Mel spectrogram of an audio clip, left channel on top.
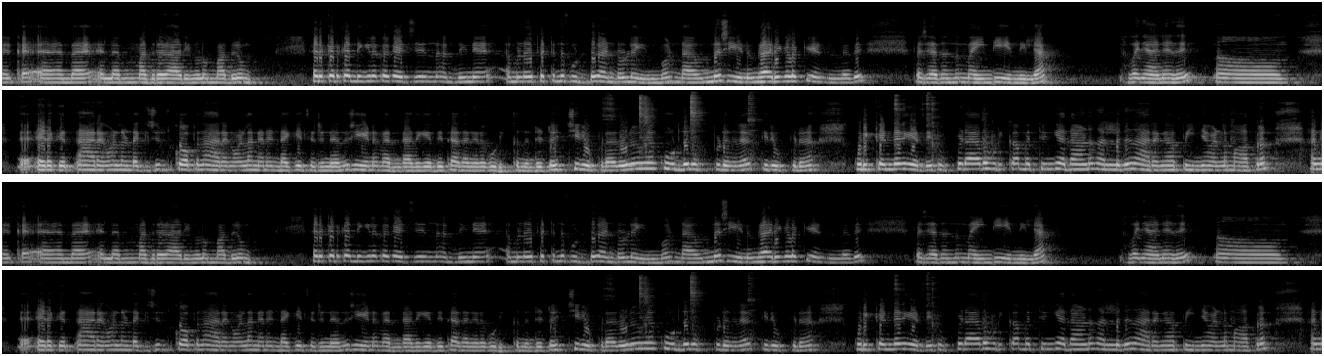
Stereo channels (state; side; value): quieter; right; 6.5 dB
